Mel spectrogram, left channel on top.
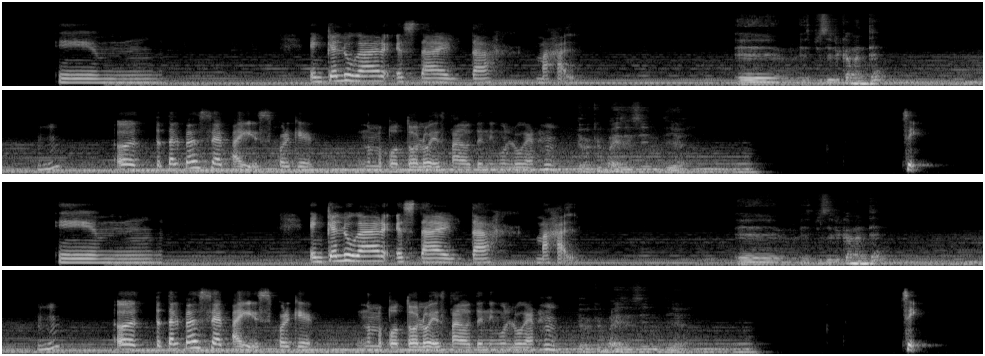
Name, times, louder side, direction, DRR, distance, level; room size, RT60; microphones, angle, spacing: voice 1, 0.6-1.6 2.8-5.8 10.2-10.4 10.9-12.9 13.4-15.4 18.8-19.0, right 3 dB, 20° right, 0.4 m, -22 dB
sound 1, 1.0-17.3, left 1 dB, 65° left, 1.5 m, -29 dB
voice 2, 7.3-8.8 15.6-16.7, equal, 35° left, 1.4 m, -24 dB
8.0 x 3.4 x 5.8 m
head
